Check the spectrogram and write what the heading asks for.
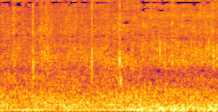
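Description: Steady splashing hiss of a pond's spray fountain, with wind rumbling on the microphone and a few faint ticks.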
